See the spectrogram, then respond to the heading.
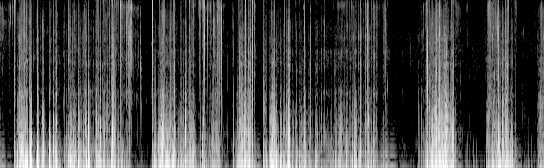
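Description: A pen tip scratches and rubs inside the ear canal of a right white silicone dummy ear on a binaural microphone. The result is a deep, muffled rumbling and scraping made of dense, rapid strokes, with a few brief pauses between bursts.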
